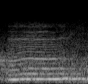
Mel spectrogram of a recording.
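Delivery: ordinary talk, nothing marked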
